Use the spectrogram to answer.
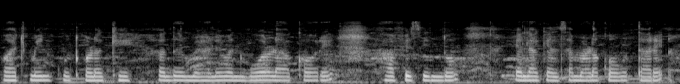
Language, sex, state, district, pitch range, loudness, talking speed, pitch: Kannada, female, Karnataka, Belgaum, 180-190 Hz, -17 LUFS, 125 wpm, 185 Hz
